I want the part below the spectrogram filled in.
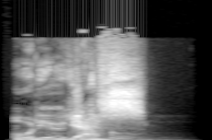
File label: male voice "yes"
